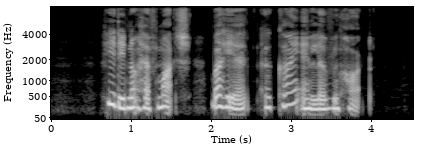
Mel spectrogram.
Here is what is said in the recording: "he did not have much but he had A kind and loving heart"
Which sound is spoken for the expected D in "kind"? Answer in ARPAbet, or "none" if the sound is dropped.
none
